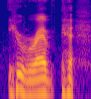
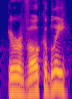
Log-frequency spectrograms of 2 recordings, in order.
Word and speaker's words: irrevocably: their lives have been irrev completely and totally irreparably I didn't pronounce that right but I got close Okay irrevocably there it is changed for the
